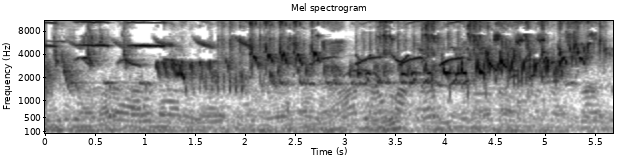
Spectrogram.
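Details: Nightingale singing at a singing competition in Afghanistan: rapid, high, twittering and trilled phrases with sharp whistled notes and overlapping song lines, over a low murmur of crowd voices.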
